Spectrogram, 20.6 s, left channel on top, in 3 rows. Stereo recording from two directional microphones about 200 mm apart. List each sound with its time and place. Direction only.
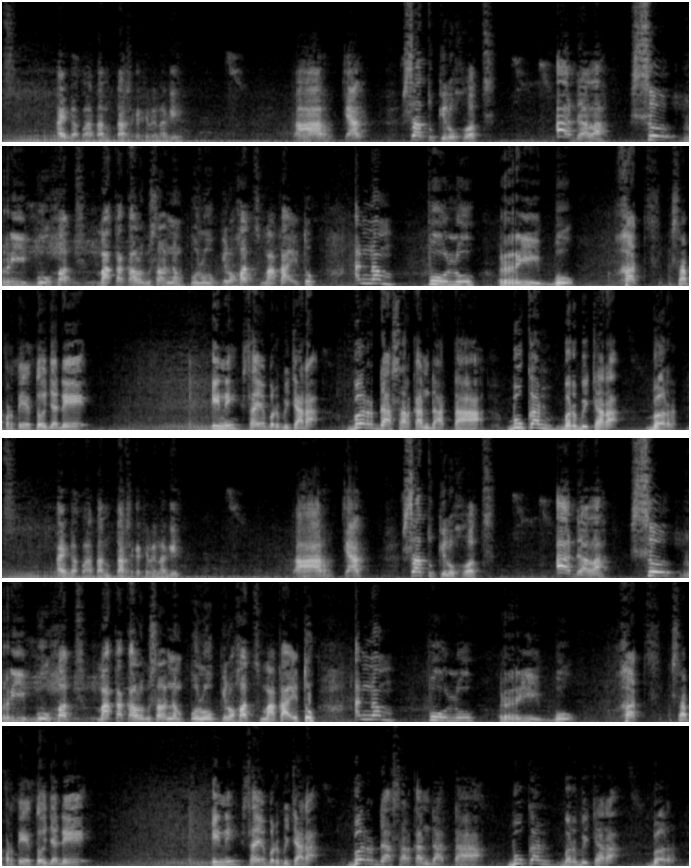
0.5 s a woman's voice: 35° right (ahead or behind)
2.9 s a woman's voice: 40° right (ahead or behind)
10.3 s a woman's voice: centre (ahead or behind)
11.1 s speech: 25° left (ahead or behind)
13.1 s a man's voice: 5° left (ahead or behind)
15.8 s speech: 20° left (ahead or behind)
16.2 s speech: centre (ahead or behind)
16.6 s speech: 15° left (ahead or behind)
